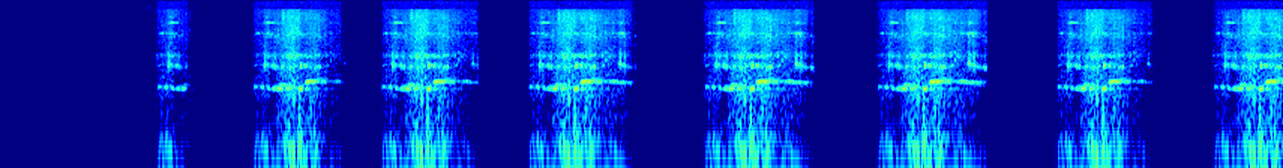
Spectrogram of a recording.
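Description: A fishing reel clicks and whirs in short bursts of winding.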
